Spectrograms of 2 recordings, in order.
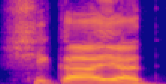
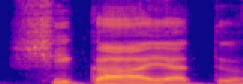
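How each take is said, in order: First: Said in the usual way. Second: शिकायत slow and lower, as शि-का-यत; slowly blended syllables. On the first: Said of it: "पहला अक्षर कौन सा आएगा". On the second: Shown as a demonstration. Teacher puts the spelt word together, slowly blended syllables. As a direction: draw out शिकायत syllable by syllable, pitch dropping. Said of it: "तो मिलके बन जाएगा".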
